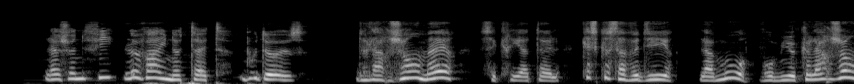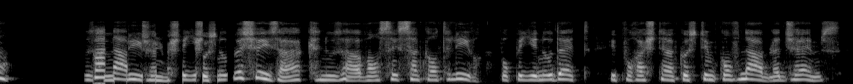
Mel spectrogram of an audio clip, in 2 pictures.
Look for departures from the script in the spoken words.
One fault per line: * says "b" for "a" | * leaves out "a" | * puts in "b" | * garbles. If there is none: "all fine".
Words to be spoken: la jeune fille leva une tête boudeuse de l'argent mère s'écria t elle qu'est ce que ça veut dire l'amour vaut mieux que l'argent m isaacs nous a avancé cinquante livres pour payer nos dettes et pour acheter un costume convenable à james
* garbles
